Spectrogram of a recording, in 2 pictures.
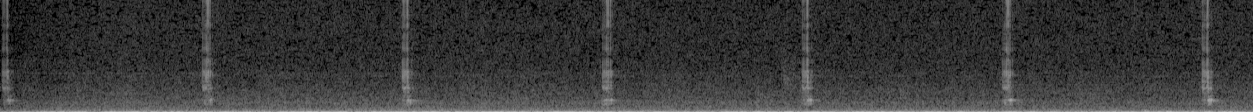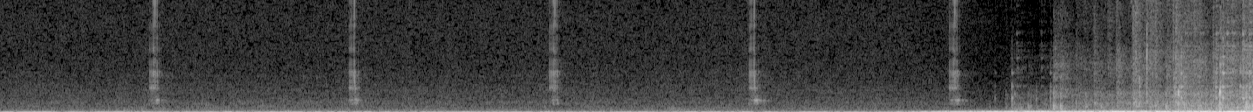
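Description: A clock ticking about once a second over a low steady hum. Near the end, a loud rumbling noise breaks in suddenly.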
